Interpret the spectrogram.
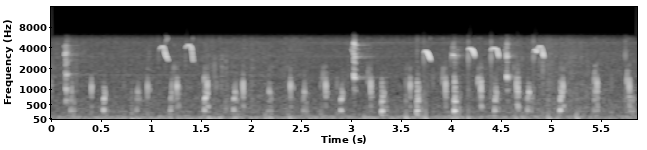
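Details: Mother hen shows excitement on hearing peeps from a hatching egg, clucking quickly and unevenly about twice a second, with high falling peeps from the chick interspersed.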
